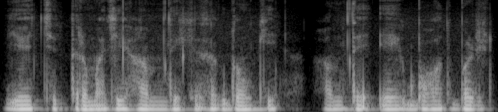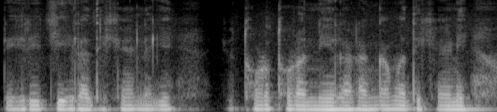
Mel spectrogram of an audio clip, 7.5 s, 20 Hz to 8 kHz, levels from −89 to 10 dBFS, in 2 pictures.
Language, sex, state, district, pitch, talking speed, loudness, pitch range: Hindi, male, Uttarakhand, Tehri Garhwal, 105 Hz, 200 wpm, -18 LUFS, 105-110 Hz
